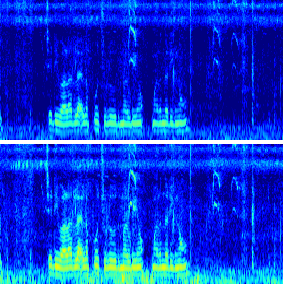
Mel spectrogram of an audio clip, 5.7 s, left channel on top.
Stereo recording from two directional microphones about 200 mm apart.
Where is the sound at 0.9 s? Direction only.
10° left (ahead or behind).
